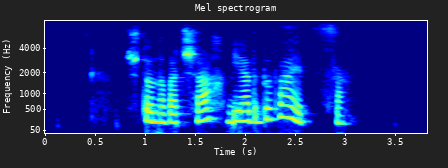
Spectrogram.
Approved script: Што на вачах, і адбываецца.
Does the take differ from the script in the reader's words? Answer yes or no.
no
